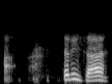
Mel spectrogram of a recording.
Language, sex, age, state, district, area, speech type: Tamil, male, 30-45, Tamil Nadu, Krishnagiri, rural, conversation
